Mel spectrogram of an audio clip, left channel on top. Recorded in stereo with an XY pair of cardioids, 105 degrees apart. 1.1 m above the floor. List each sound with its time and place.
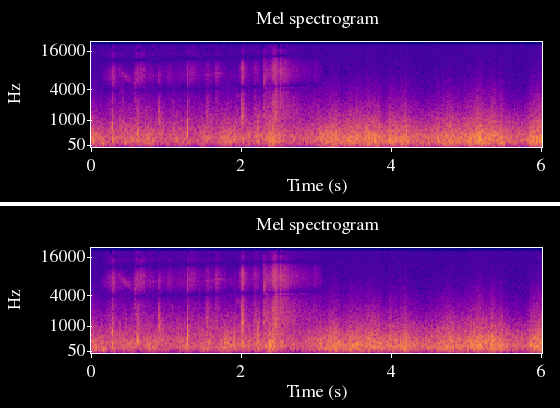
0.1 s running footsteps: 20° right; by 3.1 s 35° right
